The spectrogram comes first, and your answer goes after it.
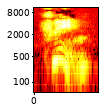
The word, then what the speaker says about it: Hreem: I have the yantra mantra Hreem, and Hreem is kind of like Om.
